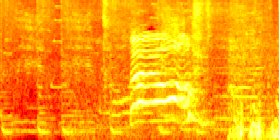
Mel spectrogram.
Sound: hollers; laughs

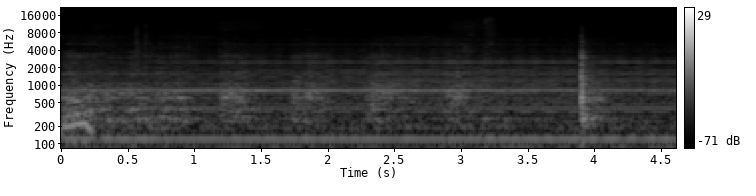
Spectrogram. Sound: machine roaring

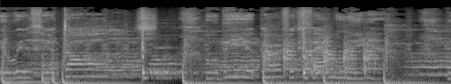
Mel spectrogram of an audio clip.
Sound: echo

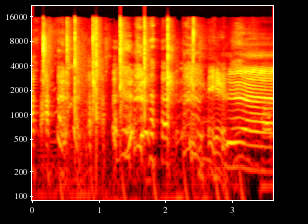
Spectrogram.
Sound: applauds; more applauding; applauds

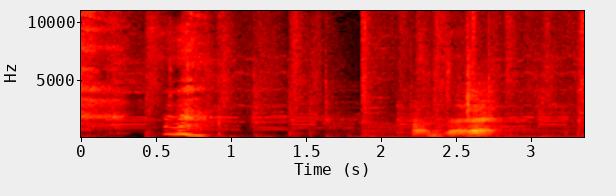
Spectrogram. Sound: laughing

